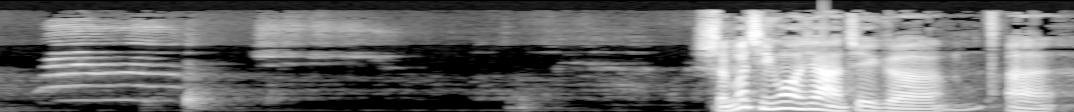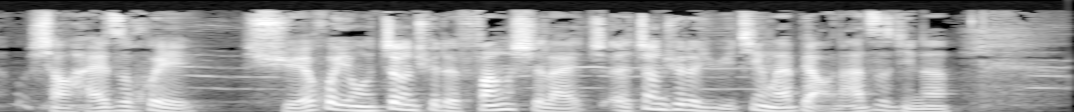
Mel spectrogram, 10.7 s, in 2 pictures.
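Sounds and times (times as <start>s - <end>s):
house cat meowing: 0.2s - 1.0s, 6.0s - 7.0s, 8.0s - 9.6s, 10.4s - 10.7s
speech: 3.6s - 10.6s.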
